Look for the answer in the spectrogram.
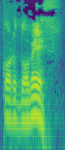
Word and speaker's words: Cordobés: ¿Lo he dicho bien? Cordobés. – Cordobés. – Cordobés. – Cordobés. Con UBZ. – Con UBZ. Sí, lo que sea. Cordobés. Pero así, como muy rotundo.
